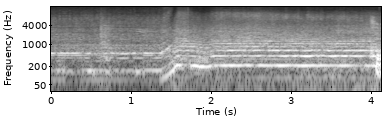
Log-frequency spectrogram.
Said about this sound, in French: Très beau bruit aussi du moteur.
